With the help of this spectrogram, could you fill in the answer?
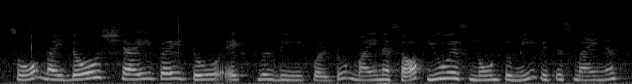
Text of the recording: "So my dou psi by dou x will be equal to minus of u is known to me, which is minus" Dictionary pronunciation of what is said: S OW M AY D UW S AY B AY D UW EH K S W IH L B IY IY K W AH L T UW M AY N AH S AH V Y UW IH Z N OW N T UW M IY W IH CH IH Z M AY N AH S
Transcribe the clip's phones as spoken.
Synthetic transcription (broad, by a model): S OW M AY D UW SH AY B AY D UW EH K S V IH L B IY IY K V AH L T UW M AY N AH S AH F Y UW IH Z N OW N T UW M IY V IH CH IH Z M AY N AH S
